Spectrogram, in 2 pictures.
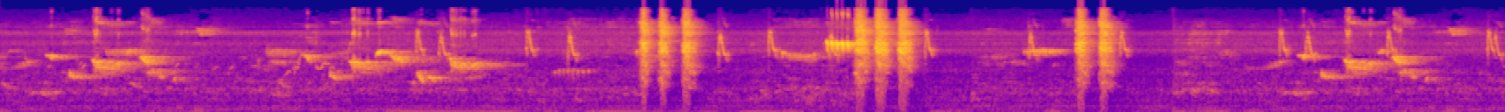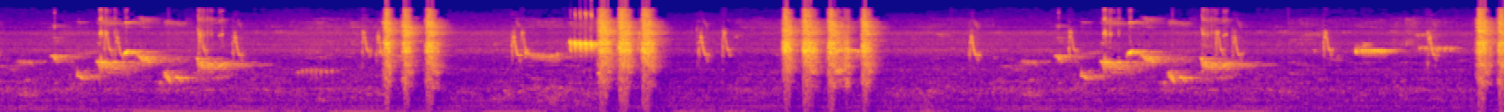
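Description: Songbirds singing short warbled phrases every few seconds, broken by quick runs of sharp, loud clicks.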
